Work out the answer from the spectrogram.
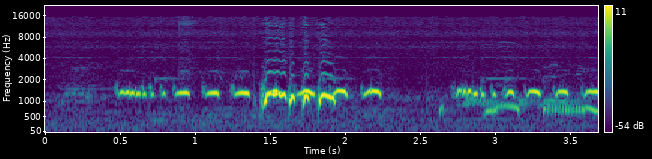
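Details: Zebra doves of a local strain, their song used to prompt other doves to sing: a steady run of short, even coos, then a louder cluster of arched notes and lower warbled coos from a second bird.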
